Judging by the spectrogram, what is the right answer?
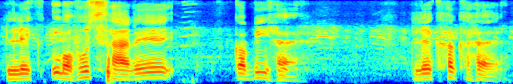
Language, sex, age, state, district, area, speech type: Hindi, male, 45-60, Bihar, Vaishali, urban, spontaneous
